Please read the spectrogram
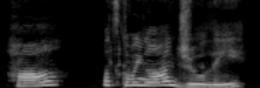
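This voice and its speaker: A woman's voice: high voice, lively intonation, a little slow, sharp tone, dry recording, voice pushed up, heavily acted. Woman doing a tearful, loving foster mom. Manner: emotional, gushing. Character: tearful, loving middle-aged foster mother. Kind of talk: animated story voice.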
